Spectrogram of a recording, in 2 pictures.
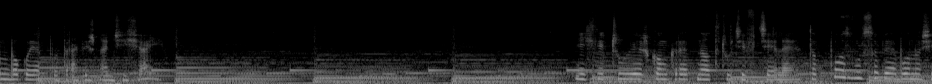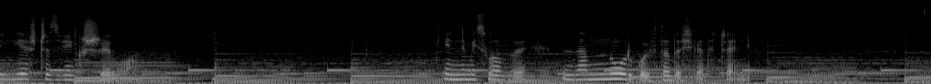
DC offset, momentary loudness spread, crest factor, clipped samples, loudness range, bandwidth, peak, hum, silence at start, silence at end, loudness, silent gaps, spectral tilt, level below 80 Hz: under 0.1%; 10 LU; 18 dB; under 0.1%; 7 LU; 15.5 kHz; -16 dBFS; none; 0 s; 0 s; -35 LUFS; none; -7 dB/octave; -46 dBFS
